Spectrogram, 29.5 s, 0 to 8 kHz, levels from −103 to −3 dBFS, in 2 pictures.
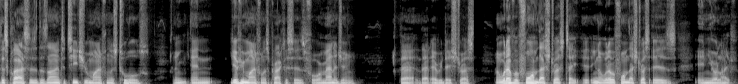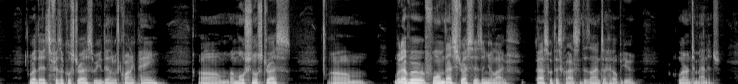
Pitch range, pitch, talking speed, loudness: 75-100 Hz, 85 Hz, 145 wpm, -27 LUFS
